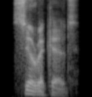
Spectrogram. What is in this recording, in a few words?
"suricate", British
